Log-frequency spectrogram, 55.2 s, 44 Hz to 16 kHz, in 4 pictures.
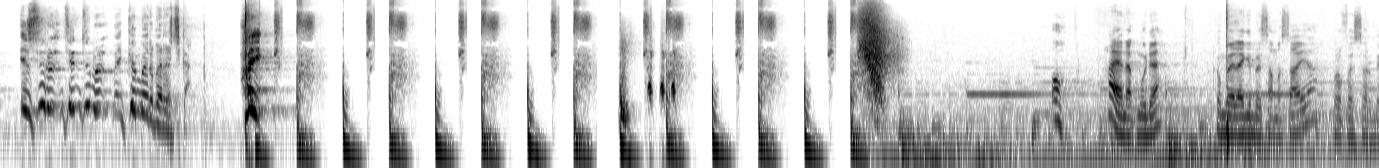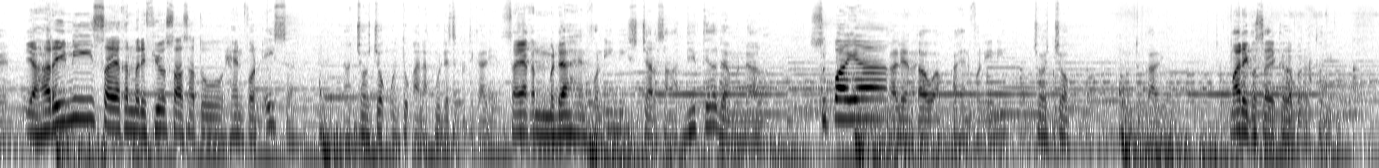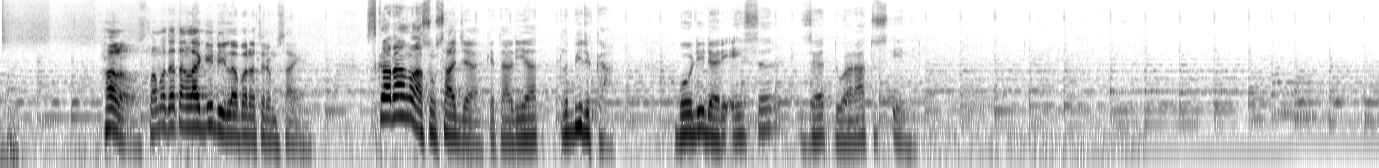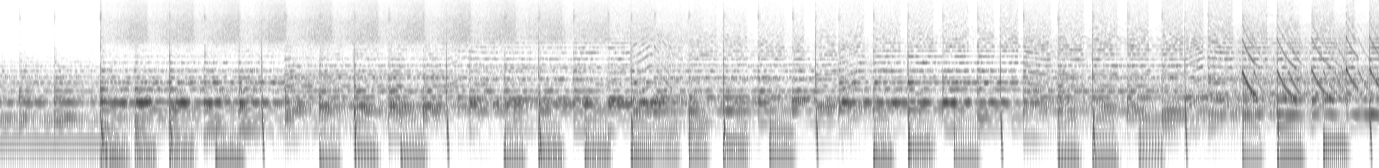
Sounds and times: Speech: 0.2s - 2.8s, 10.5s - 21.4s, 22.0s - 24.5s, 26.1s - 27.2s, 28.6s - 30.7s, 31.3s - 36.8s
Music: 2.4s - 55.1s.

